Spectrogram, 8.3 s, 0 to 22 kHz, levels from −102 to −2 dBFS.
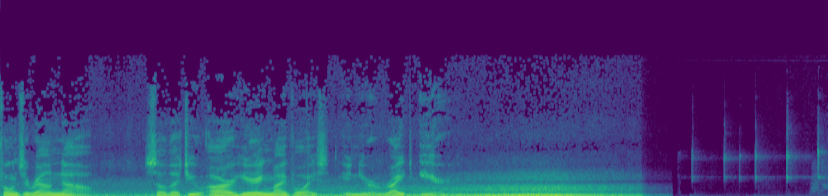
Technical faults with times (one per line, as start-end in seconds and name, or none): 6.41-6.46 stream segment skipped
